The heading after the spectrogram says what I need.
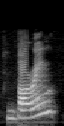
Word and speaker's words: boring: So for example, in the word boring, you can hear it, it's R, whereas in the word better, you can't really hear it.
